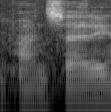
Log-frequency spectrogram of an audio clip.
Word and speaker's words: Ponsetti: Ponsetti. Am I pronouncing that right? Yeah, you're recognized for 5 minutes. Thank you, Chair Duncan, and members of the subcommittee. I'm Ponsetti, VP of Operations at CERC, headquartered in Charlotte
